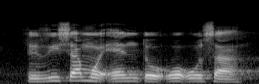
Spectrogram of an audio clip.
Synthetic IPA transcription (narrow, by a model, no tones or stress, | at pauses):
rɪriʃamʊʔɛn̩tʼɔʔʊʊːsa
